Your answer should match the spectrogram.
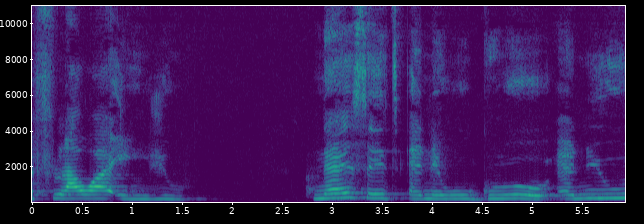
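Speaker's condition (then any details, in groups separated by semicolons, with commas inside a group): Cerebral palsy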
